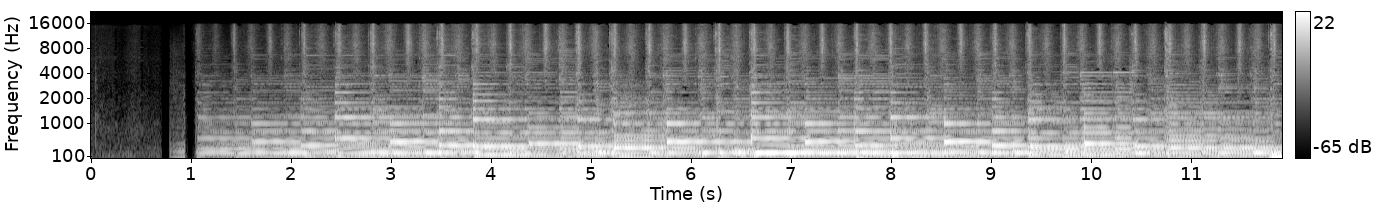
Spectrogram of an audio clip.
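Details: Plucked guitar or harp music plays steadily after a brief silent opening, with no animal sounds.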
